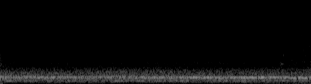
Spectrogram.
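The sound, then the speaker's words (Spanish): Water falls steadily from a fountain in a garden in a continuous, even splashing rush, unchanging, with no voices. A faint brighter trickle creeps in near the end. “El agua cayendo de la fuente era lo único que podía escuchar.”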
